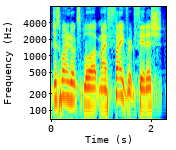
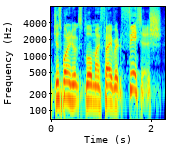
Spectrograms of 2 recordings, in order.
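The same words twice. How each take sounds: First: The word fetish gets no extra emphasis. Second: The word fetish is strongly emphasized.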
